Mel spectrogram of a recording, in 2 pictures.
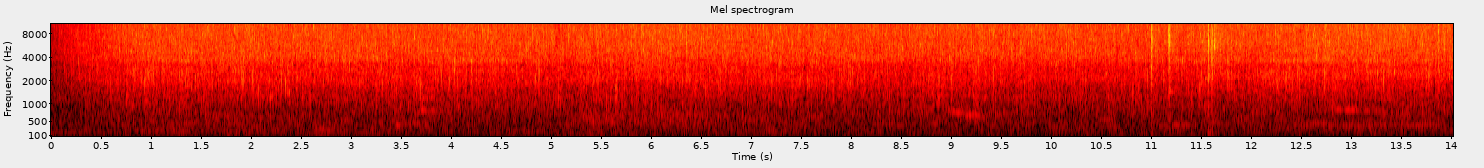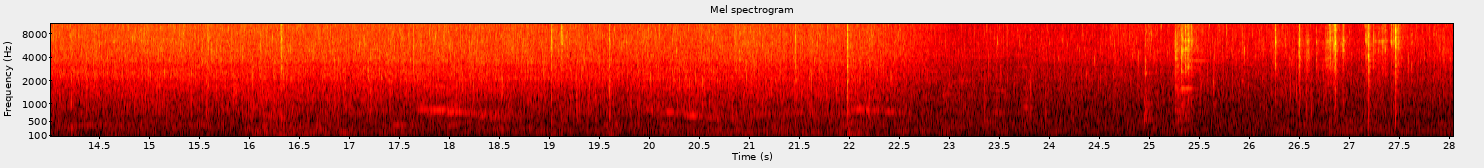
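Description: Breaded oysters deep-frying in hot canola oil in a saucepan: a steady, dense sizzle that swells up about a second in as they hit the oil. Near the end the sizzle drops quieter and a run of sharp clicks and pops breaks through.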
